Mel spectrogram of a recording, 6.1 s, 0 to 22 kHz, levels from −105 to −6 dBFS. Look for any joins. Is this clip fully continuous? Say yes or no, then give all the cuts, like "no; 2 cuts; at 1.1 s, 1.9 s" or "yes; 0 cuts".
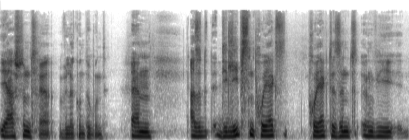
yes; 0 cuts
